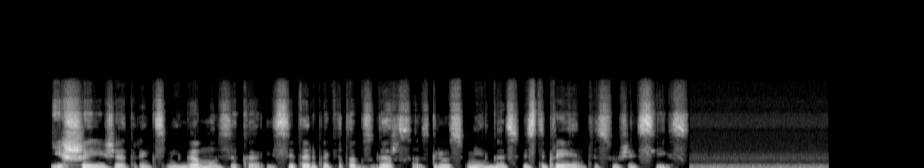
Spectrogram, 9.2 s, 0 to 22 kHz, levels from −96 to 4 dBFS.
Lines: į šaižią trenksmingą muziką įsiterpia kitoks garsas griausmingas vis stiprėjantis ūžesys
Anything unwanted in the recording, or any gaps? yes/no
no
